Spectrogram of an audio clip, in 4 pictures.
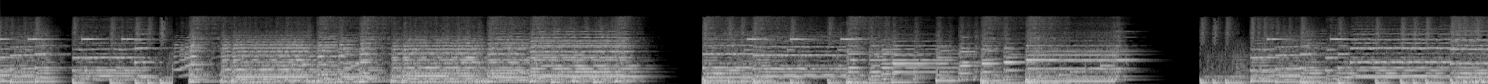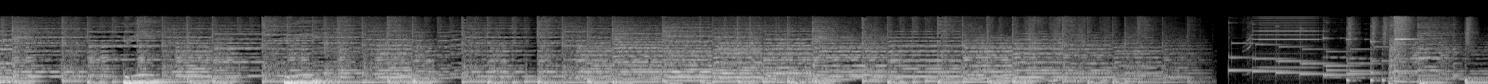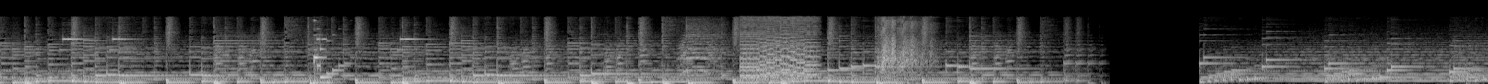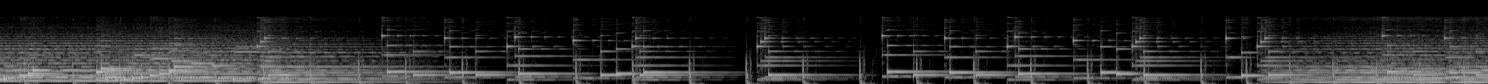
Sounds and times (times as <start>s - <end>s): Music: 0.0s - 40.9s, 41.8s - 59.5s.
